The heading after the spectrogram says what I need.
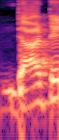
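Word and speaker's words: date: डी ए टी ई मगर पढ़ा जा लिखा जाता है डेट डी ए टी ई डटे लिखा जाता है मर पढ़ा क्या जाता है डेट पढ़ा जाता है ई जो आखरी वाली होती व साइलेंट हो जाती है इसी तरह अरबी में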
